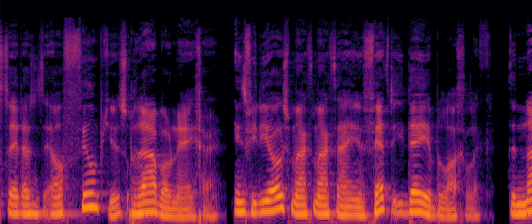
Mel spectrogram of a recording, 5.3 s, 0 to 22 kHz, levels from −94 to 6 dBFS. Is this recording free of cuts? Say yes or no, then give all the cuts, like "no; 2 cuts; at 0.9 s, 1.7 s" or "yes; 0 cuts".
no; 4 cuts; at 1.3 s, 2.5 s, 3.1 s, 3.9 s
